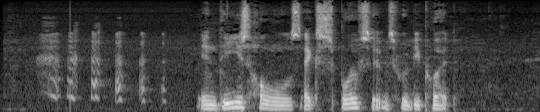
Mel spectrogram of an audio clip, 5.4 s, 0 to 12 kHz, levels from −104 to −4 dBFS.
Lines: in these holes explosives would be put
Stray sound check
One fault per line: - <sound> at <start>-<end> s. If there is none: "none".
- laugh at 0.3-1.7 s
